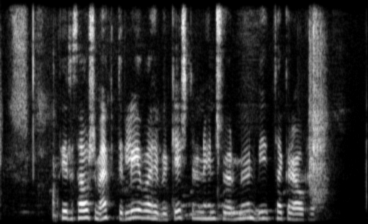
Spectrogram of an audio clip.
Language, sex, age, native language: Icelandic, female, 40-49, Icelandic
